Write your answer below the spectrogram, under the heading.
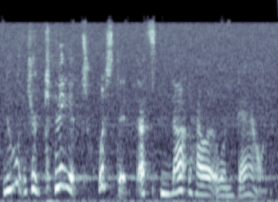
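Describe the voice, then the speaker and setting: A woman's voice: medium pitch, very animated, moderate pace, warm tone, close to an everyday voice. A woman voicing a feisty, protective young woman rider in a fantasy game, blunt and defiant, on a noisy recording.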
